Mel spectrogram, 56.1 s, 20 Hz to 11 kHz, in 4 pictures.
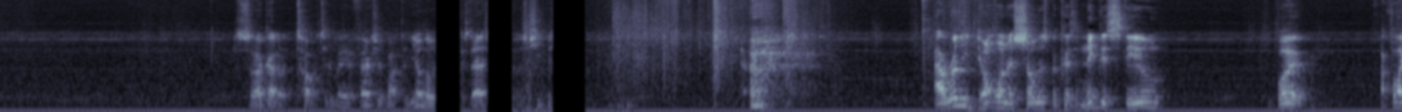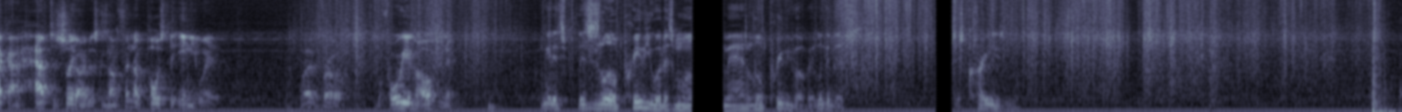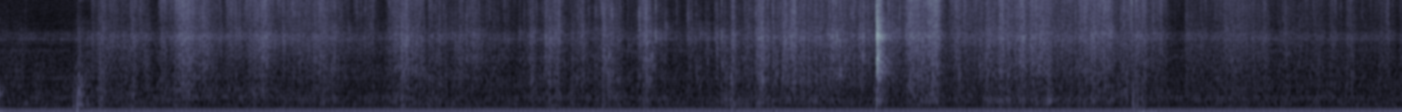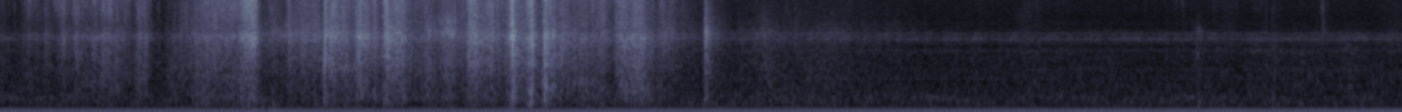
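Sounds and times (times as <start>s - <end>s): plastic bag rustling: 6.0s - 8.4s, 9.2s - 10.2s, 16.9s - 20.2s, 22.1s - 28.0s, 28.8s - 49.1s
thump: 27.7s - 28.1s.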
